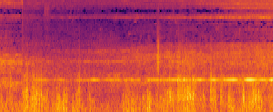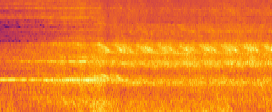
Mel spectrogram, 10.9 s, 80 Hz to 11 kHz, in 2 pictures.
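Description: A Class 390 Pendolino electric express train approaching and passing close at speed. A steady high ringing comes first, then a louder rushing from about seven seconds in, with a rapid repeating beat of about three a second as the carriages go by.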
